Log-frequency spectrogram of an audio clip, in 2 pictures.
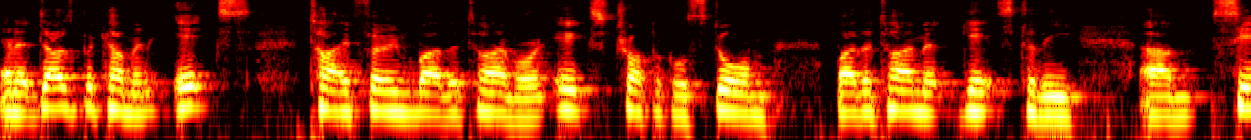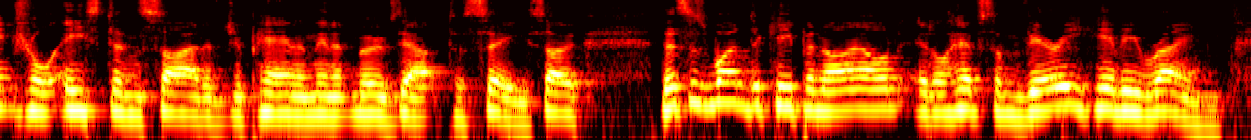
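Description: Over a quiet background, a dark, mellow voice moves at a fairly quick pace. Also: man, fairly high pitch for a man, ordinary pitch variation. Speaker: weather presenter. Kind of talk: weather report, scripted-sounding forecast briefing over maps. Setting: video presentation with weather maps. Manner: steady, informative, conversational with occasional fillers. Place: studio. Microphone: lapel.

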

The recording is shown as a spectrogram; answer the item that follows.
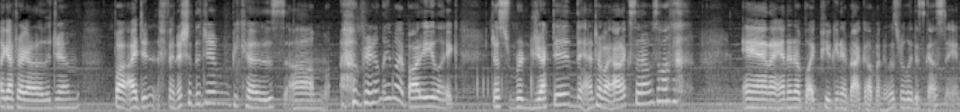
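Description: A woman's fairly low voice with very wide pitch swings over light background noise. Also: moderate pace. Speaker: vlogger. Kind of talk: casual vlog chat. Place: home room. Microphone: phone near.

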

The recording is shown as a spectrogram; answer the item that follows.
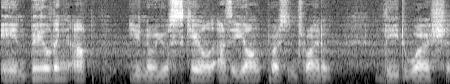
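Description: Light noise sits in the background. A man is talking over it. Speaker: audience member asking a question; audience member. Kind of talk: audience question. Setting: live audience meeting. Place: meeting room. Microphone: handheld.

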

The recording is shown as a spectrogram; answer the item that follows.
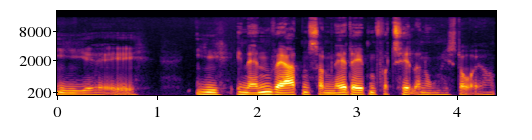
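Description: Quiet background and a dry sound with no echo frame the recording. The man's voice has a dark, mellow tone. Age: 30s. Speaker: animator and personal assistant. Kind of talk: casual interview. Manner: hesitant, many filler words. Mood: relaxed, smiling. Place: hall.

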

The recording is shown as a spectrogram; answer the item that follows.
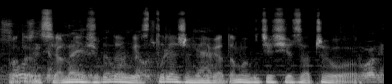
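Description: Music in the background behind a man's very deep, low voice, fairly slow in pace, with lively intonation. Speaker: voice-over translator. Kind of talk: film voice-over translation.

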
